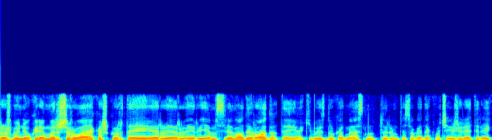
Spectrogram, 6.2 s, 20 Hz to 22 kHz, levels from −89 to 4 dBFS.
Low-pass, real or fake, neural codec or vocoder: 7.2 kHz; real; none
